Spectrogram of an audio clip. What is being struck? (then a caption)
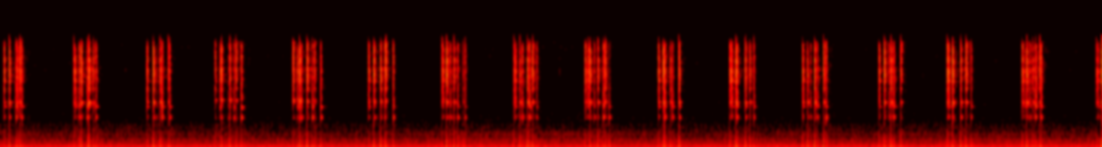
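Glass liquid hourglass timer. A fingertip and nail tap on both bulbs of a clear, hollow glass hourglass liquid timer filled with liquid and bubbles. Quick, bright glassy clicks come in small clusters about once a second, each dying away almost instantly. A steady low hum runs quietly underneath throughout.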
